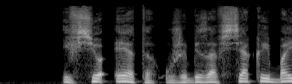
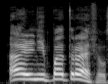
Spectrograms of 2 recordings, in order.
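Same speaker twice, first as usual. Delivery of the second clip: much higher, louder, piqued question; touchy, offended; 13 semitones higher, 9 dB louder than usual. A narrator's reading. Rakitin, suddenly stung, asks Grushenka loud and high. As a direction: ask it already half offended. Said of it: "мигом почти обидевшись".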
